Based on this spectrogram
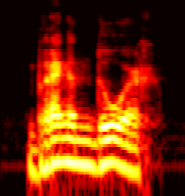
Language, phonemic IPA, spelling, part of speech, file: Dutch, /ˈbrɛŋə(n) ˈdor/, brengen door, verb, Nl-brengen door.ogg
- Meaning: inflection of doorbrengen: 1. plural present indicative 2. plural present subjunctive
